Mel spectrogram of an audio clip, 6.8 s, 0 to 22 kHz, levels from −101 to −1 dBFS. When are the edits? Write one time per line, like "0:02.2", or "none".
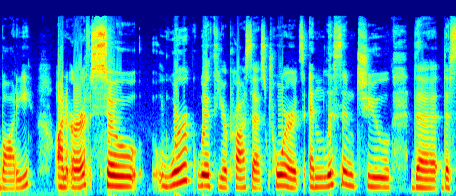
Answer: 0:01.3
0:04.0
